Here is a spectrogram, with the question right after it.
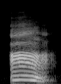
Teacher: এই আ ধ্বনিটা উচ্চারণের বেলায় আমাদের ঠোঁট সবচেয়ে বেশি খোলে। · এই স্বরধ্বনি উচ্চারণের বেলায় আমাদের জিভের অবস্থান সম্মুখেও হয় না, পশ্চাতেও হয় না, কেন্দ্রের দিকে থাকে। অর্থাৎ এক্ষেত্রে আমাদের জিভ অনেকটা শায়িত অবস্থায় থাকে। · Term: বিবৃত স্বরধ্বনি, কেন্দ্রীয় স্বরধ্বনি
